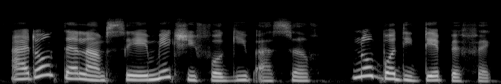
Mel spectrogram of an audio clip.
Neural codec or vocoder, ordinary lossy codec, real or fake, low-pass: autoencoder, 48 kHz, 128 numbers a frame, DAC-VAE, trained on Japanese speech; none; fake; 9.9 kHz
